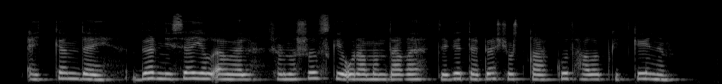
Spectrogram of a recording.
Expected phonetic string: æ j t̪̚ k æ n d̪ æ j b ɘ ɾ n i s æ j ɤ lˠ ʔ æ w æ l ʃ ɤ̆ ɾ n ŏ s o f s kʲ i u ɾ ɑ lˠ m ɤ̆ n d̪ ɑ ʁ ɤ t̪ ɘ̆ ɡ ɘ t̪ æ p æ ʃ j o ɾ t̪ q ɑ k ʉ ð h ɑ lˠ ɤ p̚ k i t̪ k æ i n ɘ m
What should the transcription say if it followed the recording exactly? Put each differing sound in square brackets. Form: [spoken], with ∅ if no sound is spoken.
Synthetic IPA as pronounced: æ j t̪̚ k æ n d̪ æ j b ɘ ɾ n i s æ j ɤ lˠ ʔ æ w æ l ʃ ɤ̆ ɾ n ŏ [ʃ] o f s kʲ i u ɾ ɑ [∅] m ɤ̆ n d̪ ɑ ʁ ɤ t̪ ɘ̆ ɡ ɘ t̪ æ p æ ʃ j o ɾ t̪ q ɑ k ʉ ð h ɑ lˠ ɤ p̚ k i t̪ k æ i n ɘ m

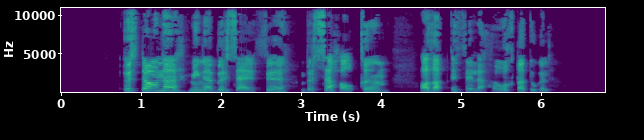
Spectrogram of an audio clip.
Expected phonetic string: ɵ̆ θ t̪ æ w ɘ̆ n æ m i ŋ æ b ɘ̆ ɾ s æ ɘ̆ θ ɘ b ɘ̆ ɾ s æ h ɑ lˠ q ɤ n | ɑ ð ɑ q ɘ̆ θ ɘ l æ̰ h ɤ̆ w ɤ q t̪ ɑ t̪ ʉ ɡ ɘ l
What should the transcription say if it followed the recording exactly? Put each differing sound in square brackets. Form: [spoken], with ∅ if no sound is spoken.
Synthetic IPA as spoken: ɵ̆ θ t̪ æ w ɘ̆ n æ m i ŋ æ b ɘ̆ ɾ s æ ɘ̆ θ ɘ b ɘ̆ ɾ s æ h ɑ lˠ q ɤ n | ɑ ð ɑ q ɘ̆ θ ɘ l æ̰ h ɤ̆ w ɤ q t̪ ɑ t̪ ʉ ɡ ɘ l

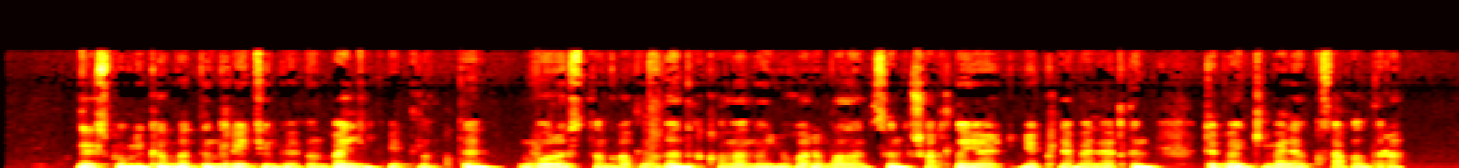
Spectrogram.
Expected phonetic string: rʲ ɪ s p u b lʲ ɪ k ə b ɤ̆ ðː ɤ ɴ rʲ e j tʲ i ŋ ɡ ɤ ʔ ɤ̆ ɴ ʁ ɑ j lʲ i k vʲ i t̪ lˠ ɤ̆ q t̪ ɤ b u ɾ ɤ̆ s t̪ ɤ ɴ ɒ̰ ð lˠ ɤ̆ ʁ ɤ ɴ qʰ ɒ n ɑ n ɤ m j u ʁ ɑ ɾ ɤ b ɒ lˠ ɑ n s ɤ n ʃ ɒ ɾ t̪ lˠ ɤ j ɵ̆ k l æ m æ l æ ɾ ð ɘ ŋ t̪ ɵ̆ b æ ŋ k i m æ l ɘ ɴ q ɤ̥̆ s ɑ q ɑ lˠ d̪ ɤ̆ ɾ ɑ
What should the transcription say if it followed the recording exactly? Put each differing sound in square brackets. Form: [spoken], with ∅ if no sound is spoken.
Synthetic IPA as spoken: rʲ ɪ s p u b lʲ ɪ k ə b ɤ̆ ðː ɤ ɴ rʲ e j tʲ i ŋ ɡ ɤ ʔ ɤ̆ ɴ ʁ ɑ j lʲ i k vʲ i t̪ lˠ ɤ̆ q t̪ ɤ b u ɾ ɤ̆ s t̪ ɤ ɴ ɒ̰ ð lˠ ɤ̆ ʁ ɤ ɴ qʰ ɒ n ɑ n ɤ [ɴ] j u ʁ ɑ ɾ ɤ b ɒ lˠ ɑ n s ɤ n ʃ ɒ ɾ t̪ lˠ ɤ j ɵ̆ k l æ m æ l æ ɾ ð ɘ ŋ t̪ ɵ̆ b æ ŋ k i m æ l ɘ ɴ q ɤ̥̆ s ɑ q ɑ lˠ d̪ ɤ̆ ɾ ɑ

